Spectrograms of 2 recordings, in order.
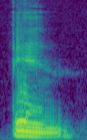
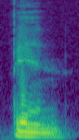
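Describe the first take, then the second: First: It has a short I vowel, American style. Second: The same.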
